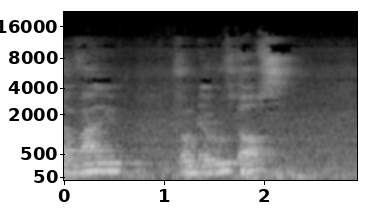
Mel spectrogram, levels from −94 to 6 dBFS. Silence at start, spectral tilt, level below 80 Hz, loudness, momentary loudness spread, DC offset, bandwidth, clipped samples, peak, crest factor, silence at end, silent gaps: 0 s; -6 dB/octave; -38 dBFS; -20 LUFS; 19 LU; under 0.1%; 13 kHz; under 0.1%; -4 dBFS; 16 dB; 0 s; none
